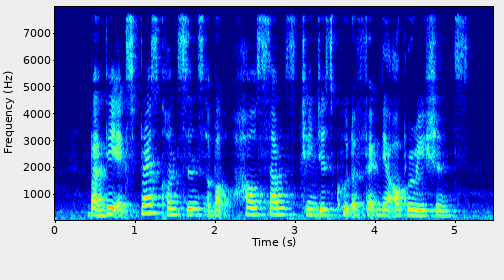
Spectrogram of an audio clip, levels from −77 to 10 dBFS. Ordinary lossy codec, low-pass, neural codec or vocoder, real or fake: none; none; codec, 16 kHz, 16 kbps, FunCodec, trained on Chinese and English, 50 frames a second; fake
